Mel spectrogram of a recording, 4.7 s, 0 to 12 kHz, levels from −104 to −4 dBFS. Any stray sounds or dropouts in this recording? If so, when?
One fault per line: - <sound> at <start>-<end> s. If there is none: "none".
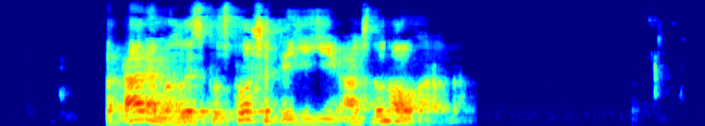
none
